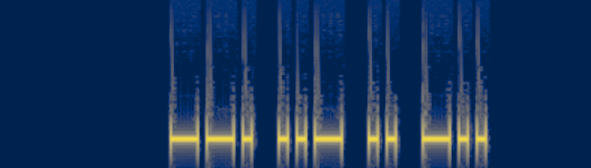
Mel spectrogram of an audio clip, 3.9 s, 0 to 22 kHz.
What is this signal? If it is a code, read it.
Morse code, heard as a keyed tone, about 20 wpm, 700 Hz. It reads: GUID
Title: Build A Word - 1 Letter At A Time - 5-Letter Words - 20wpm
